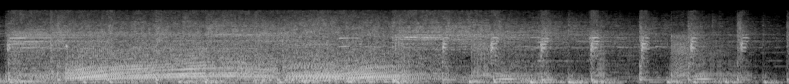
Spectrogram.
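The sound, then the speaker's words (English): A motorcycle engine revs loudly, its pitch sweeping up and down several times before it roars off, followed by a few sharp bursts as it pulls away. “So would you girls mind stepping off my motorcycle?”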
